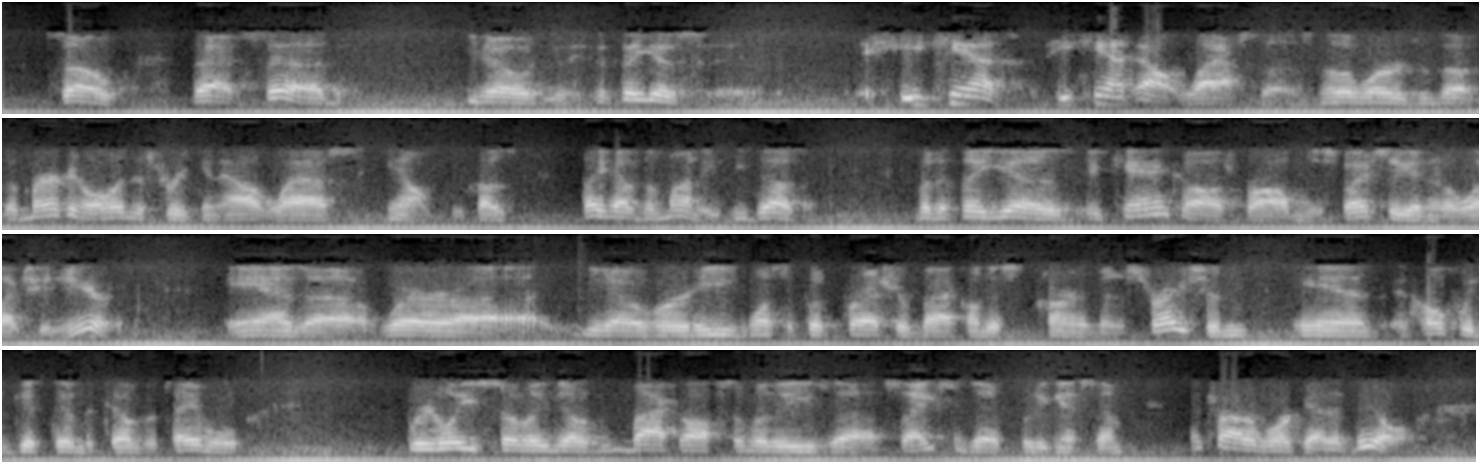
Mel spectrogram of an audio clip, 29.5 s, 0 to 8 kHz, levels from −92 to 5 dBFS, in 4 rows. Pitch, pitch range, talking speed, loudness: 105 Hz, 95-120 Hz, 190 wpm, -18 LUFS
